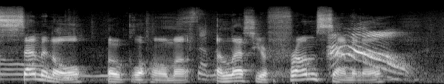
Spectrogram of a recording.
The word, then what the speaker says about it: Seminole: But if you are from Seminole, you take out the L and the E at the end of Seminole, and you just stretch out an O. So it's Seminole, Oklahoma, unless you're from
